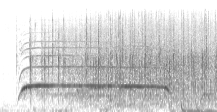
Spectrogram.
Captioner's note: audience cheering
